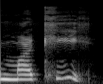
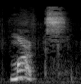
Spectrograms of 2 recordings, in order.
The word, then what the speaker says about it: Marquis: This is the Marquis, and my husband have a friend. His last name the same spelling as this one, but he pronounced it Marks.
